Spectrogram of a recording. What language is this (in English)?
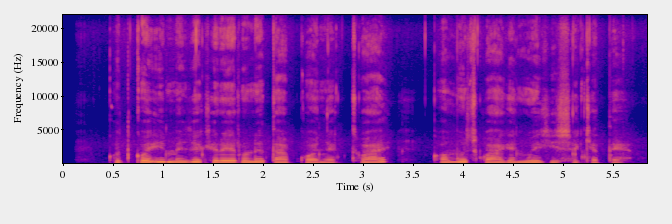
Kalenjin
